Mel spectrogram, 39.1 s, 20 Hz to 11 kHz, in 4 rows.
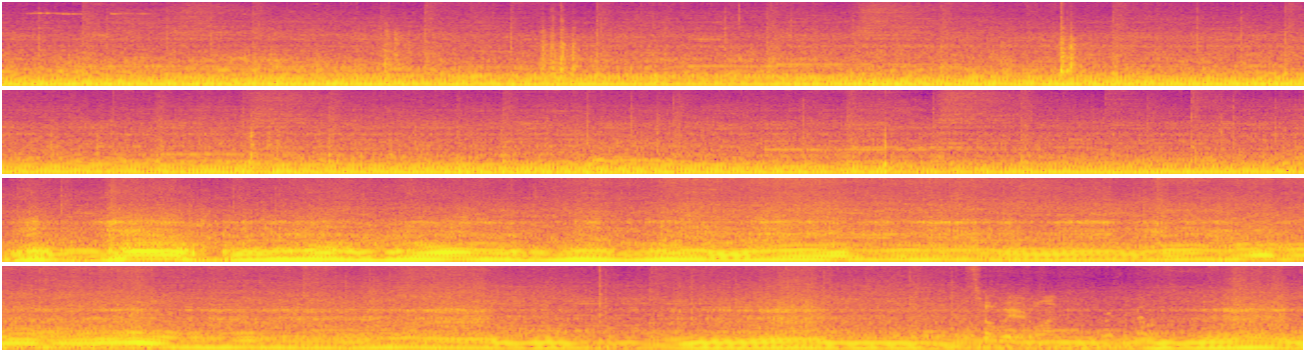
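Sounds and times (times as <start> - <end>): engine revving: 0.0 - 39.0.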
